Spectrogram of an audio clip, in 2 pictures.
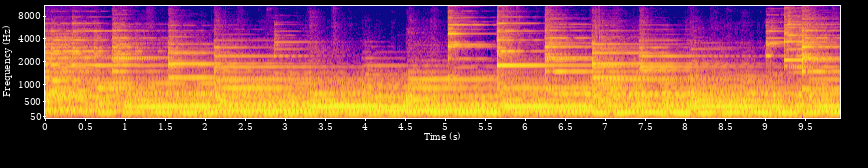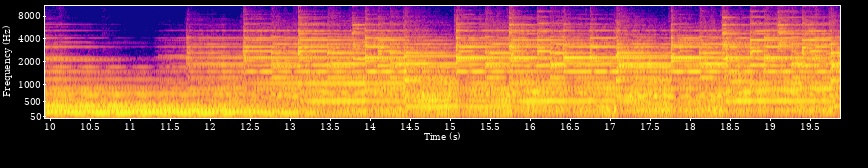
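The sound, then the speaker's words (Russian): Church bells of a lavra bell tower in Russia ring loudly and continuously, several bells struck in quick overlapping peals, their rich ringing tones layering into a dense, sustained clamor with no voices. “наша Россия, которая, надеюсь, к этому уже опять придет с возрождением и звонов”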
